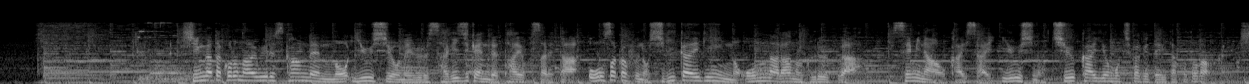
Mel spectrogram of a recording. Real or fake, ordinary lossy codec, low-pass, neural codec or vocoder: fake; none; 7.2 kHz; vocoder, 44.1 kHz, 128 mel bands every 512 samples, BigVGAN v2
